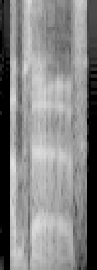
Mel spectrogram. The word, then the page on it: observe: British English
